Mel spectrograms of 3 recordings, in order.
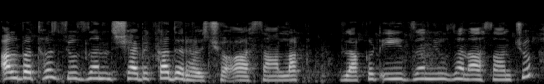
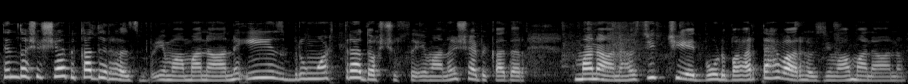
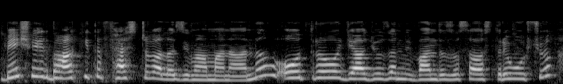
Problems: constant background noise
